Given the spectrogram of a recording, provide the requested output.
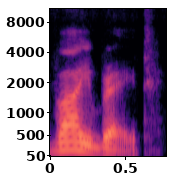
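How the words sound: The pitch goes from high to low. The word is used as a noun. "If it is a noun, it is upper tone to lower tone"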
